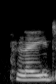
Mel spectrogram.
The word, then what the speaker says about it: plaid: planned yeah plaid shirt I know the the spelling is P L a ID but we pronounce it plaid plaid plaid yeah so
